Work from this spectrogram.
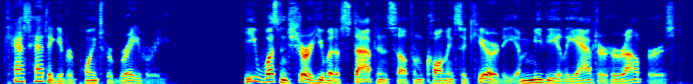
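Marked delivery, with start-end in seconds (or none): none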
